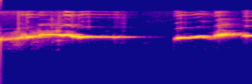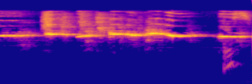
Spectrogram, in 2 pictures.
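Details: Under-one-year-old female pet African grey parrot chattering words: a near-continuous run of whistled, vowel-like tones with wavering pitch and rhythmic syllable pulses, ending in a brief sharp sound.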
